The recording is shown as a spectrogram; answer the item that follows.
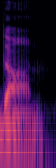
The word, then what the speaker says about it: DOM: And that's really the fundamental function of the Dom ladder, pronounced Dom, by the way.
